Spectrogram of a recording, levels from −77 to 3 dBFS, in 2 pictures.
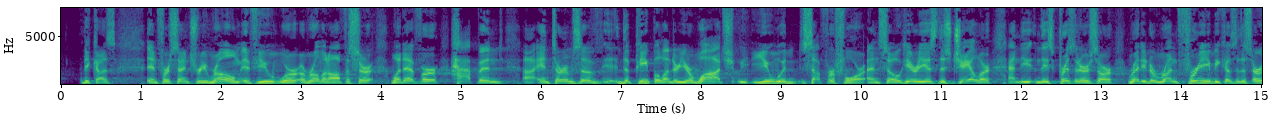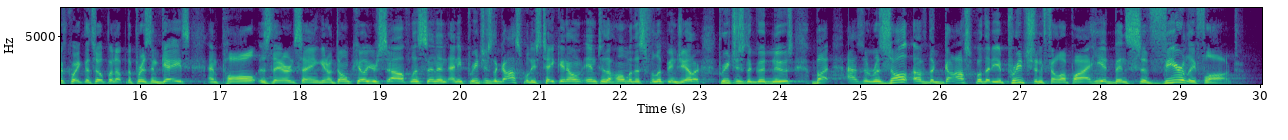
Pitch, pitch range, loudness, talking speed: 155 Hz, 140-175 Hz, -17 LUFS, 205 wpm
